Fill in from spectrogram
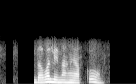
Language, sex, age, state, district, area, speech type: Hindi, female, 30-45, Uttar Pradesh, Pratapgarh, rural, conversation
